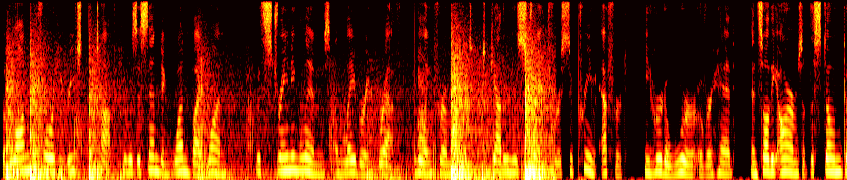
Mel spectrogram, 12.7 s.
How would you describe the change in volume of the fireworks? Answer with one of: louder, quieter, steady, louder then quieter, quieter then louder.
quieter then louder.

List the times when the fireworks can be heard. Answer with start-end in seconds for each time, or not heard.
0.1-8.3.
